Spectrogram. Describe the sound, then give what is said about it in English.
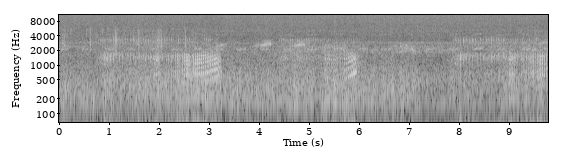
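A deep, rumbling purr like a jungle cat, made in a film scene by the character Aunt Cheryl from the bushes at an old woman, rolls in three drawn-out, moderately loud bursts over a steady hissing background with no talking. “From the bushes you hear... Aunt Cheryl's purring at her like a jungle cat.”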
